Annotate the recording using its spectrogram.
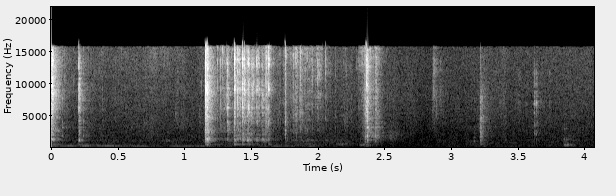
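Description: Handling clicks and crinkles of a thin clear plastic bottle: a sharp click at the start, a short crackly cluster just after a second in, then single ticks near the end.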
